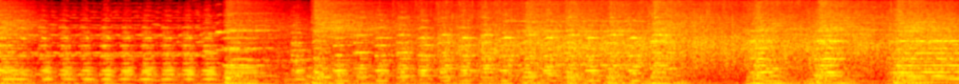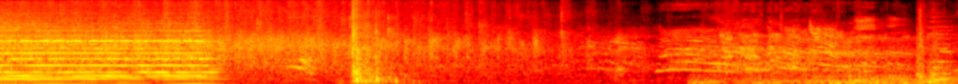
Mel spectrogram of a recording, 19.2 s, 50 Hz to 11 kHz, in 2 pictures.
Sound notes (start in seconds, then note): 3.1 applause; 3.3 overture plays; 14.9 pirates laughing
